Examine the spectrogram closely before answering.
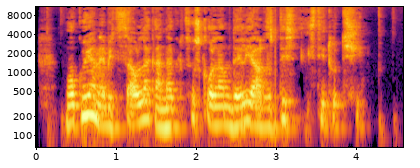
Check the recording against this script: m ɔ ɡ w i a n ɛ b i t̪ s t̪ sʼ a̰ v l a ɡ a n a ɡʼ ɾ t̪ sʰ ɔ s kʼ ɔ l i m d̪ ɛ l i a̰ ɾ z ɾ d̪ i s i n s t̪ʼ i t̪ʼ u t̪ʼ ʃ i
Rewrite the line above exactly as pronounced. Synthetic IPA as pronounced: m ɔ ɡ w i a n ɛ b i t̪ s t̪ sʼ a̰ v l a ɡ a n a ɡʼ ɾ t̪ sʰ ɔ s kʼ ɔ l a m d̪ ɛ l i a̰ ɾ z ɾ d̪ i s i n s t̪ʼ i t̪ʼ u t̪ʼ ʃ i

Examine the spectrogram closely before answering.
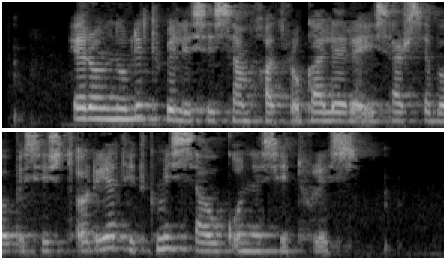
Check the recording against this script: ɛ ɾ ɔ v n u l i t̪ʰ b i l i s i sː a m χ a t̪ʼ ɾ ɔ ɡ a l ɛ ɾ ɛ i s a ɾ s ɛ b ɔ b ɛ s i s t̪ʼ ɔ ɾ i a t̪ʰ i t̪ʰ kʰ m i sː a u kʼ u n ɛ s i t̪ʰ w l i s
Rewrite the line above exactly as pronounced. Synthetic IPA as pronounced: ɛ ɾ ɔ v n u l i t̪ʰ b i l i s i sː a m χ a t̪ʼ ɾ ɔ ɡ a l ɛ ɾ ɛ i s a ɾ s ɛ b ɔ b i s i s t̪ʼ ɔ ɾ i a t̪ʰ i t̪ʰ kʰ m i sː a u kʼ u n ɛ s i t̪ʰ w l i s

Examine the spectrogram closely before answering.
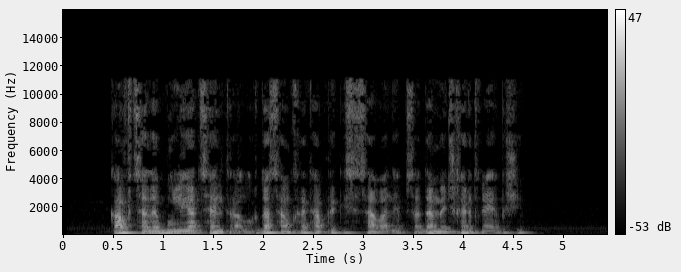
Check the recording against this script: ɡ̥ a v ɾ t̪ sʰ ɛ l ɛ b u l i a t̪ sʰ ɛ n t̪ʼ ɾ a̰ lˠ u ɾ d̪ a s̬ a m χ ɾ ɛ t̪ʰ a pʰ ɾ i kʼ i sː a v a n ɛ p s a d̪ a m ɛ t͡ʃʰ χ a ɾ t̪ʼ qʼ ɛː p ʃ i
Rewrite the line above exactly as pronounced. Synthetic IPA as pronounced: ɡ̥ a v ɾ t̪ sʰ ɛ l ɛ b u l i a t̪ sʰ ɛ n t̪ʼ ɾ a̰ lˠ u ɾ d̪ a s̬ a m χ ɾ ɛ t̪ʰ a pʰ ɾ i kʼ i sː a v a n ɛ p s a d̪ a m ɛ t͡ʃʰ χ ɛ ɾ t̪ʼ qʼ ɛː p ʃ i

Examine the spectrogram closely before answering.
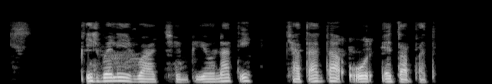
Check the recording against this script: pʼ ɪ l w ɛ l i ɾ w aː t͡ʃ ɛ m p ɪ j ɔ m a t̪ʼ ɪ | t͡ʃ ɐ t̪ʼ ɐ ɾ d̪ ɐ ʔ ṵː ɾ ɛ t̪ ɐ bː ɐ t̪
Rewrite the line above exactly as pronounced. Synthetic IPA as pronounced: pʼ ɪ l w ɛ l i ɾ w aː t͡ʃ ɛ m p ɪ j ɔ n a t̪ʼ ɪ | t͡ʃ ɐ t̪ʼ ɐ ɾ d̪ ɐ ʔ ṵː ɾ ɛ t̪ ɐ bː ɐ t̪

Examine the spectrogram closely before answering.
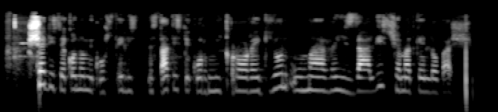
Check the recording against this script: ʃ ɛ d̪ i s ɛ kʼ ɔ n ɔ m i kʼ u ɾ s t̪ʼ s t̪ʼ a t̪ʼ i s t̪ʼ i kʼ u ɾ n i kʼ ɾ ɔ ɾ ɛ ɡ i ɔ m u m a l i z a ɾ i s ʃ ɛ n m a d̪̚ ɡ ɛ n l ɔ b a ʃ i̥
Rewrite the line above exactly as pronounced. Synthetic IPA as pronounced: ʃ ɛ d̪ i s ɛ kʼ ɔ n ɔ m i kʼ u ɾ s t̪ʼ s t̪ʼ a t̪ʼ i s t̪ʼ i kʼ u ɾ m i kʼ ɾ ɔ ɾ ɛ ɡ i ɔ n u m a ɾ i z a l i s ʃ ɛ m a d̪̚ ɡ ɛ n l ɔ b a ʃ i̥

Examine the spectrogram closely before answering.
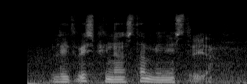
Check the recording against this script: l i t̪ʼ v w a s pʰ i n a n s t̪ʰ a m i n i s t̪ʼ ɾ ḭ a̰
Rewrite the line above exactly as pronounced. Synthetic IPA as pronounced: l i t̪ʼ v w i s pʰ i n a n s t̪ʰ a m i n i s t̪ʼ ɾ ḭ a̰

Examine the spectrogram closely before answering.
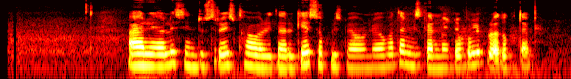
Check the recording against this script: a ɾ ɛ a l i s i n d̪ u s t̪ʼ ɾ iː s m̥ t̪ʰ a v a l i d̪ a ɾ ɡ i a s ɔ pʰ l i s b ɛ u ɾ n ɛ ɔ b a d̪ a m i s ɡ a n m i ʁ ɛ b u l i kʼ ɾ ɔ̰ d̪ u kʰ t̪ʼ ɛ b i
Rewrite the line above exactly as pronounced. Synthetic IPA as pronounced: a ɾ ɛ a l i s i n d̪ u s t̪ʼ ɾ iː s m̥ t̪ʰ a v a ɾ i d̪ a ɾ ɡ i a s ɔ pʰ l i s m ɛ u ɾ n ɛ ɔ b a d̪ a m i s ɡ a n m i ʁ ɛ b u l i pʼ ɾ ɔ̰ d̪ u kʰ t̪ʼ ɛ b i

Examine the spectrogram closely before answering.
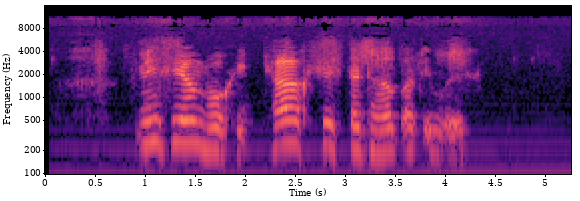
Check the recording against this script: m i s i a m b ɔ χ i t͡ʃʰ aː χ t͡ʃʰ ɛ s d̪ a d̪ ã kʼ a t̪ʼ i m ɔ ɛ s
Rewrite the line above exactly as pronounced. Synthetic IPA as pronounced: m i s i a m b ɔ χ i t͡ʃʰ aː χ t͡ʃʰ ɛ s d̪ a d̪ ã pʼ a t̪ʼ i m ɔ ɛ s

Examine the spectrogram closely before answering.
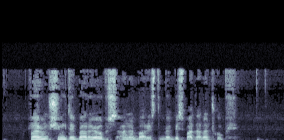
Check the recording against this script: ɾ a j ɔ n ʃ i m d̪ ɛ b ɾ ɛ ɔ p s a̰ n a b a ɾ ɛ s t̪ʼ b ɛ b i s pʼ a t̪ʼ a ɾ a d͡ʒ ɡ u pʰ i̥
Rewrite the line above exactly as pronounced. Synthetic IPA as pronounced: ɾ a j ɔ n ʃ i m d̪ ɛ b ɾ ɛ ɔ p s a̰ n a b a ɾ i s t̪ʼ b ɛ b i s pʼ a t̪ʼ a ɾ a d͡ʒ ɡ u pʰ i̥

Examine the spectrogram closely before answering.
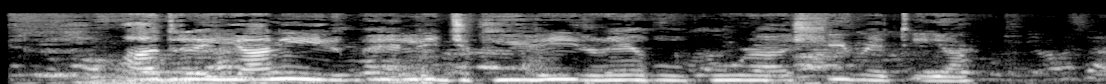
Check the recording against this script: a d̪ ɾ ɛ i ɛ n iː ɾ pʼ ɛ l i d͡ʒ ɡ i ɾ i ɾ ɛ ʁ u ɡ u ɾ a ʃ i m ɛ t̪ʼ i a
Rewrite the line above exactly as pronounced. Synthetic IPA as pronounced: a d̪ ɾ ɛ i a n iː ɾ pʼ ɛ l i d͡ʒ ɡ i ɾ i ɾ ɛ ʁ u ɡ u ɾ a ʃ i m ɛ t̪ʼ i a

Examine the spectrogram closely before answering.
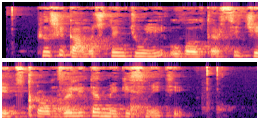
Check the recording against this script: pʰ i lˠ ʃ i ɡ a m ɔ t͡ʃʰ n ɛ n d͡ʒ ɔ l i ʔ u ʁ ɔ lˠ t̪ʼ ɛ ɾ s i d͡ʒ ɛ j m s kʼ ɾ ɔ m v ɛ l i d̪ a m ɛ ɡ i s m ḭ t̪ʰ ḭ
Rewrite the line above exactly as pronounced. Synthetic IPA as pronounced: pʰ i lˠ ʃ i ɡ a m ɔ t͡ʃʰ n ɛ n d͡ʒ u l i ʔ u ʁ ɔ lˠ t̪ʼ ɛ ɾ s i d͡ʒ ɛ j m s kʼ ɾ ɔ m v ɛ l i d̪ a m ɛ ɡ i s m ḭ t̪ʰ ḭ

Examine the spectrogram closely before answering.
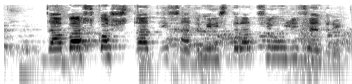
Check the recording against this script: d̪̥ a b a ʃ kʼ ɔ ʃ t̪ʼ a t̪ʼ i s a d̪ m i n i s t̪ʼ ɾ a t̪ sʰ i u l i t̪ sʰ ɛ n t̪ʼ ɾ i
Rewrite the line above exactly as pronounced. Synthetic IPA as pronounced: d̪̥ a b a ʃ kʼ ɔ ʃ t̪ʼ a t̪ʼ i s a d̪ m i n i s t̪ʼ ɾ a t̪ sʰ i u l i t̪ sʰ ɛ n t̪ʼ ɾ i

